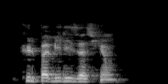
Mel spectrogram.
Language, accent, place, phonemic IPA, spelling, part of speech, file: French, France, Lyon, /kyl.pa.bi.li.za.sjɔ̃/, culpabilisation, noun, LL-Q150 (fra)-culpabilisation.wav
- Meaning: 1. a feeling of culpability, guilt 2. an instance of inducing guilt, a guilt trip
